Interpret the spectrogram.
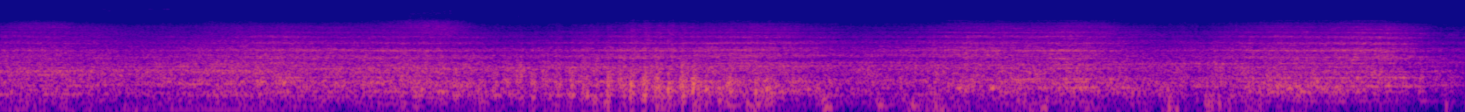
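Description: A train rolling past on the rails, wheels clattering over the track with a steady high-pitched wheel squeal layered over the running noise, loudest about halfway through.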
